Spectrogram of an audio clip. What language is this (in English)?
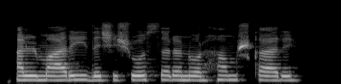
Pashto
